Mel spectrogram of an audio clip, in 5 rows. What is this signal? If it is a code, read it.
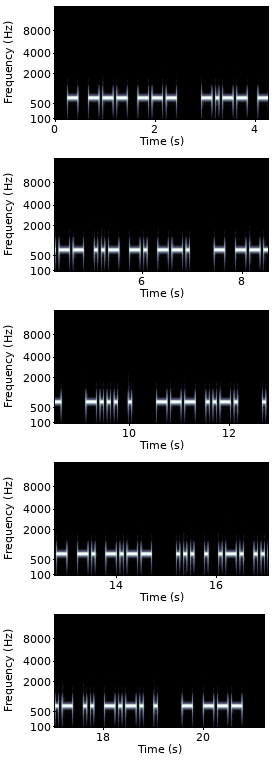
Morse code, heard as a keyed tone, about 17 wpm, 700 Hz. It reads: TOO YOUNG TO BE OF ANY SERVICE TO
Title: Sentences from Top 1000 Words - Review Part 4 - 17wpm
